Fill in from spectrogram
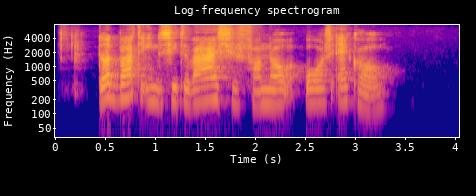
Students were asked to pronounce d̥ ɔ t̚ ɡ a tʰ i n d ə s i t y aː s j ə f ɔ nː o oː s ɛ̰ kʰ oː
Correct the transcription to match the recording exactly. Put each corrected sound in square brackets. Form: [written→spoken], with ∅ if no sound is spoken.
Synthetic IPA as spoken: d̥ ɔ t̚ [ɡ→b] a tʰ i n d ə s i t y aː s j ə f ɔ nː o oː s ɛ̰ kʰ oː

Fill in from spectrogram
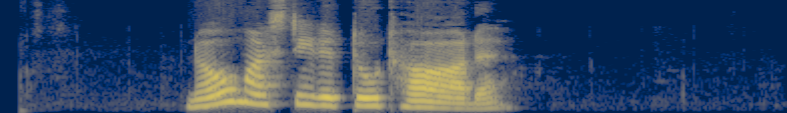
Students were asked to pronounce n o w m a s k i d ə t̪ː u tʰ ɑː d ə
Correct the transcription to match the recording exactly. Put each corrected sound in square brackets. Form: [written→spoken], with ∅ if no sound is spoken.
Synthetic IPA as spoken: n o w m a s [k→t] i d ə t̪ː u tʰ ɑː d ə

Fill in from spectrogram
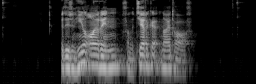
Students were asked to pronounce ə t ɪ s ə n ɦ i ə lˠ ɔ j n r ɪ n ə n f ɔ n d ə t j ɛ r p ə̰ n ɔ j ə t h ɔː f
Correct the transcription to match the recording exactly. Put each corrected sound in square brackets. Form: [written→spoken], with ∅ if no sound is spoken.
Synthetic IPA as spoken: ə t ɪ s ə n ɦ i ə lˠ ɔ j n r ɪ n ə n f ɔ n d ə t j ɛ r [p→k] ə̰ n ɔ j ə t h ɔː f

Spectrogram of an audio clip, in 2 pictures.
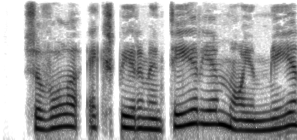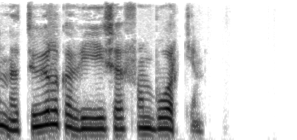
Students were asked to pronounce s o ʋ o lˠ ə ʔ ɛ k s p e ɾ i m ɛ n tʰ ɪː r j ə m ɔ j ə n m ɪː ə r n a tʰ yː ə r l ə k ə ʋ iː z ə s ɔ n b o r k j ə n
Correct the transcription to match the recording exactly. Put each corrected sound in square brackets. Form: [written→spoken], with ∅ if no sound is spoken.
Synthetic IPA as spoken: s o ʋ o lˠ ə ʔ ɛ k s p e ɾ i m ɛ n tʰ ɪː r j ə m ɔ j ə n m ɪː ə r n a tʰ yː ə r l ə k ə ʋ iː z ə [s→f] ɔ n b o r k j ə n

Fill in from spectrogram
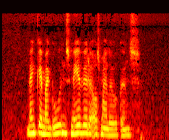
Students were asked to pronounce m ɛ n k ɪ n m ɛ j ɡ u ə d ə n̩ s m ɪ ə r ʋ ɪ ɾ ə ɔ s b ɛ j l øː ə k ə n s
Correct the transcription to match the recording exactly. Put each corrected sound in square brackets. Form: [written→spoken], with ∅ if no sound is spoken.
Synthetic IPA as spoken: m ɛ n k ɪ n m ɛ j ɡ u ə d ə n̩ s m ɪ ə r ʋ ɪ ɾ ə ɔ s [b→m] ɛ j l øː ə k ə n s

